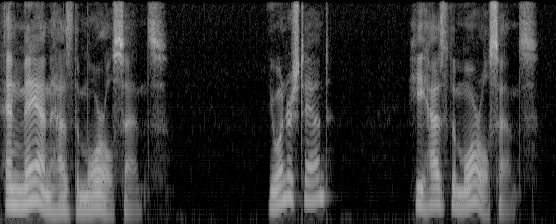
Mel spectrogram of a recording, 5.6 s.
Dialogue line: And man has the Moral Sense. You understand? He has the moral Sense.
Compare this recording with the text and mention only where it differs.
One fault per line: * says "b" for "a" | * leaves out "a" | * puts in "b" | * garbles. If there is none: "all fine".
all fine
